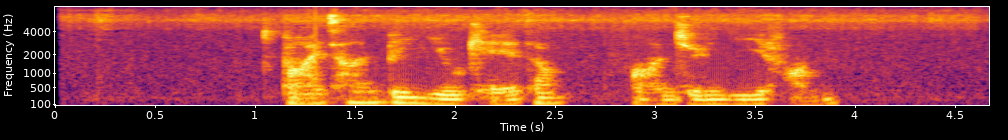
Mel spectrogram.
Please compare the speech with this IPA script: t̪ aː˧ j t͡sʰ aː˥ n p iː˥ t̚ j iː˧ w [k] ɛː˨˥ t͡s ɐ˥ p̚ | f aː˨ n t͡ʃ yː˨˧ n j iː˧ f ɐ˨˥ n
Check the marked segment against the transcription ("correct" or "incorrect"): incorrect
